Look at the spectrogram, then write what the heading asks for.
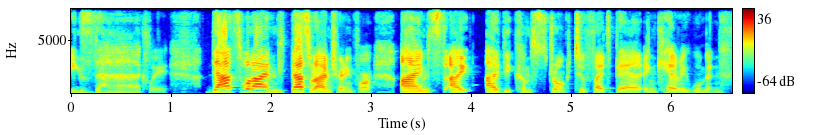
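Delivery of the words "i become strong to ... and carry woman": fake Russian accent, lower and quieter. Joking about training to be strong: put-on Russian accent. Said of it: "that's my Russian accent".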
